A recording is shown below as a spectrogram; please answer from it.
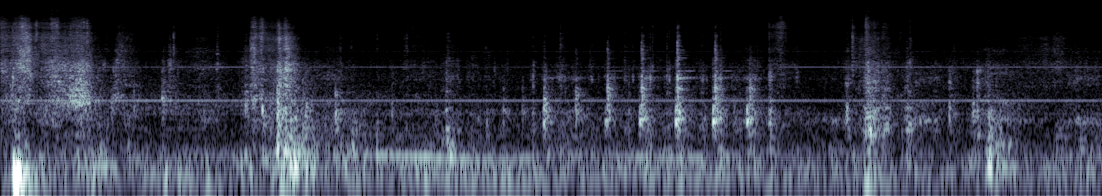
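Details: Nissan Xterra: irregular hollow clunks and knocks from the passenger side over a faint steady cabin tone.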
